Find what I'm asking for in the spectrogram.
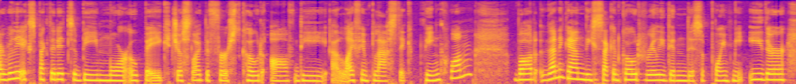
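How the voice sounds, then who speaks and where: A woman with a medium-pitched voice speaks at a moderate pace with a Dutch accent. Her intonation is fairly even, and the recording is very clean with a silent background. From Netherlands. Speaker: nail polish youtuber. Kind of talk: product review voiceover. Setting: recorded voiceover. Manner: hesitant, many fillers.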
